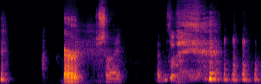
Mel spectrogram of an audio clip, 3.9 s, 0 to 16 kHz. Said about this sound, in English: he's got to sit and listen to nothing but you belching 30 times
